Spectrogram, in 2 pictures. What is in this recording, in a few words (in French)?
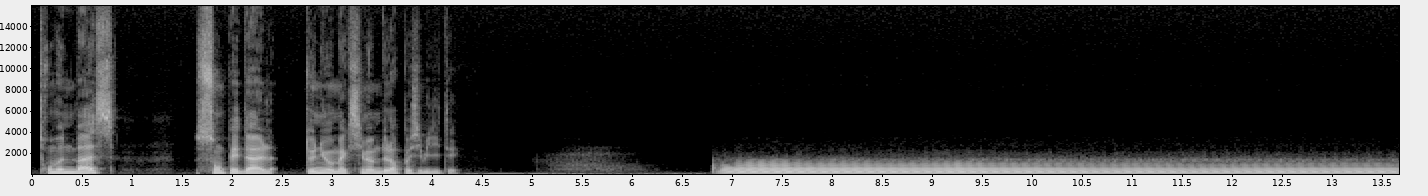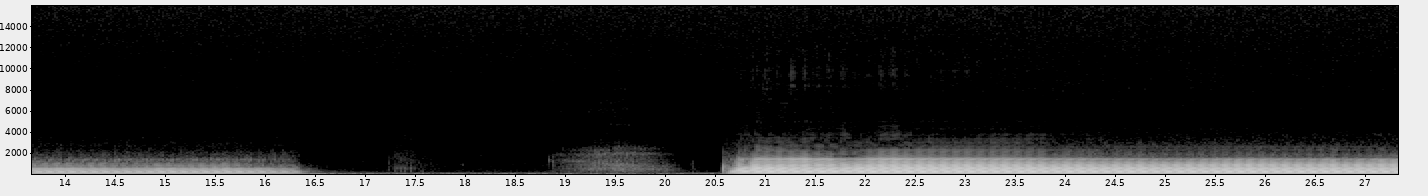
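basse sons pédales, trombone; Textures; Sons granules sonores; traite orchestration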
